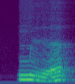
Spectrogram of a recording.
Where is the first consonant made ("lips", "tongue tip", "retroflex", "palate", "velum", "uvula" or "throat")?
lips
